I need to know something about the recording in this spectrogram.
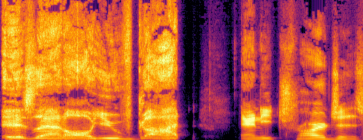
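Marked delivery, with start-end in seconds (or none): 0.0-1.8 very high, rough, drawn-out battle scream. Showing how a fighter charges a horde of giants: acting out a fighter's scream. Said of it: "your fighter stands up there and screams".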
